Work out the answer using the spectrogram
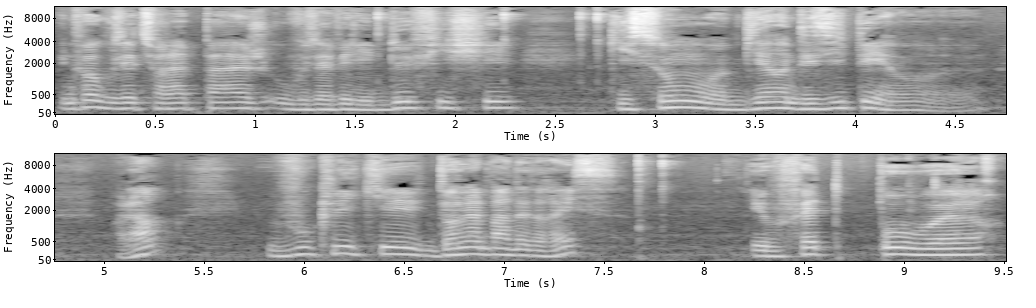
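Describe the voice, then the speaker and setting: A man hosting a casual screen-recorded tech tutorial, relaxed and chatty, often pausing with fillers and a quick "hop" as he clicks. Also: mid-range voice, slight background noise.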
